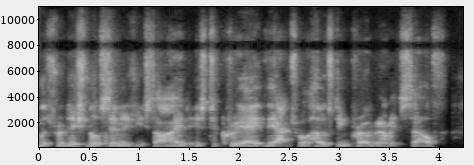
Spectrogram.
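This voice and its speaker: A man speaks with lively intonation. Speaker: software presenter. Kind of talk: tutorial. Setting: webinar. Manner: fast.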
